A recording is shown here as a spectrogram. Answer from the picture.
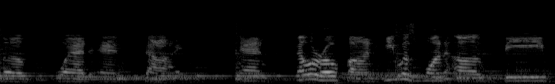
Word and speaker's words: Bellerophon: the greek hero um bellerphone i believe that is what his name is his name is hard to pronounce um bellerophon actually my apologies bellerophon so belarophon he was riding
